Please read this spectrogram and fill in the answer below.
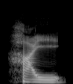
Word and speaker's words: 係: 係 The difference is that to be is pronounced with a low, level tone, and to be located is pronounced with a mid-rising tone.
